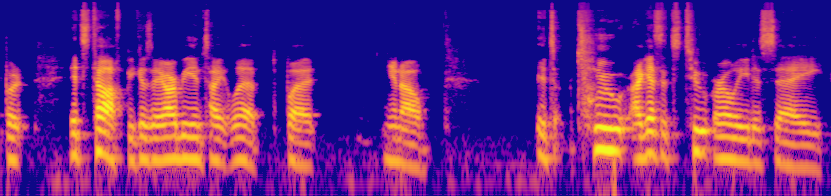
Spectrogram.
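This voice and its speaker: Male podcast host, mid-pitched, conversational, animated, restarts a lot. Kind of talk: casual cybersecurity discussion.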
